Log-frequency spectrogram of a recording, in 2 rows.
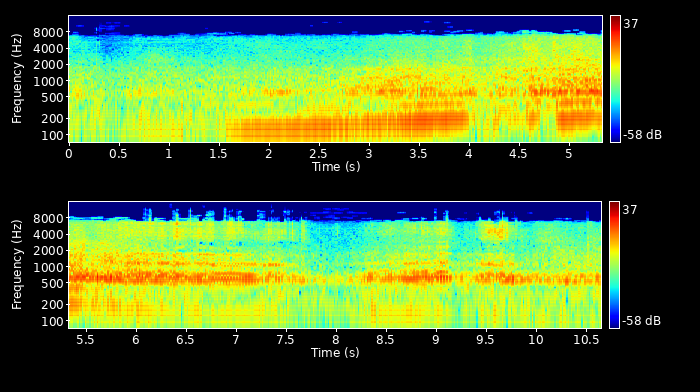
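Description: Subaru Impreza 2.5RS's flat-four engine under hard acceleration through an autocross cone course: the engine note climbs for about two seconds, dips briefly, climbs again, then falls away as the driver lifts.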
